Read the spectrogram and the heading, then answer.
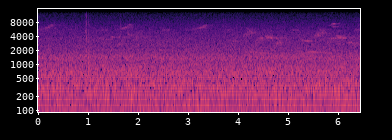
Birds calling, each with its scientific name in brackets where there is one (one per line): Buff-throated Saltator (Saltator maximus)
Rufous-breasted Wren (Pheugopedius rutilus)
